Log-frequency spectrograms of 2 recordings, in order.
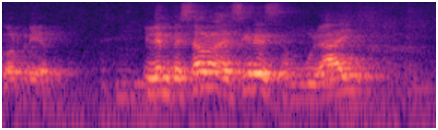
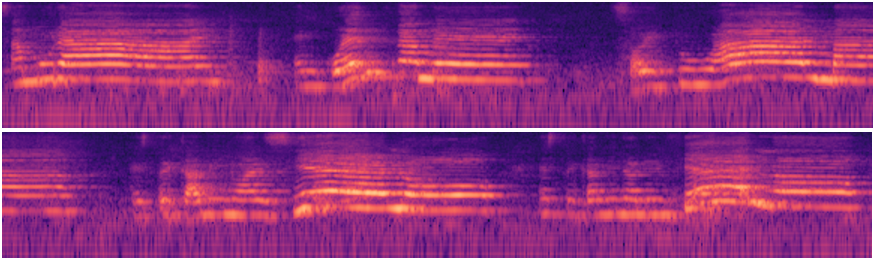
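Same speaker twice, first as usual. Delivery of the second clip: high, very slow, drawn-out ghostly voice; eerie inner voice; 11 semitones higher, much slower than usual. A narrator's reading. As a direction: call out slowly like a distant soul. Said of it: "Una voz que le decía". (voz de alma lejana, aguda y muy lenta)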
